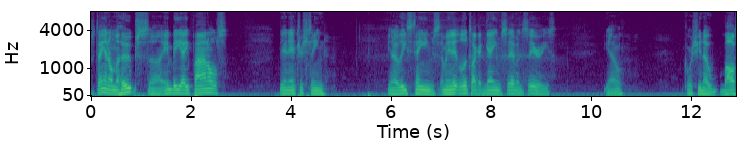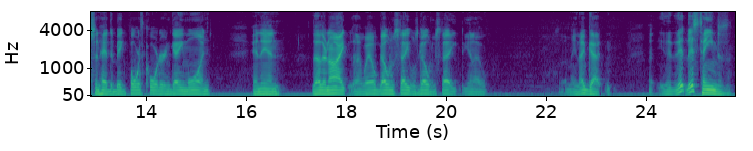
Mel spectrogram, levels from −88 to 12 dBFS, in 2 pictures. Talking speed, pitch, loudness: 135 wpm, 95 Hz, -24 LUFS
